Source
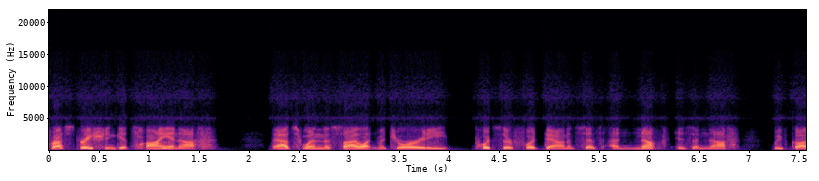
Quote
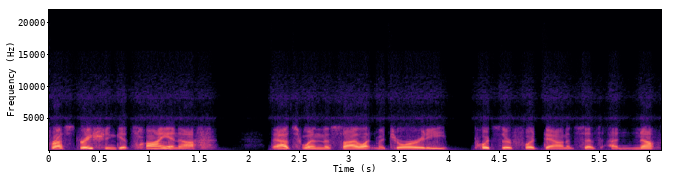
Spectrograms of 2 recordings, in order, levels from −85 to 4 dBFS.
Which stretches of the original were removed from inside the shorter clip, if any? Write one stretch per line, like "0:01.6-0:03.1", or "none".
none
